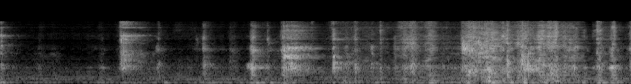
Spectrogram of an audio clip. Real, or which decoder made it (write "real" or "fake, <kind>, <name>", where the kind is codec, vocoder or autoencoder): fake, vocoder, HiFi-GAN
